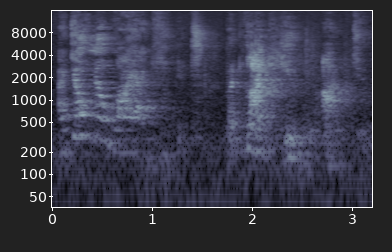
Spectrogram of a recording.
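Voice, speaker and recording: Grandiose, swooping pirate captain in echoey theatre. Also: male voice, sits high, lively intonation, pushed and bright. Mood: taunting, confiding. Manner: grandiose, wry, deliberate with swooping emphasis. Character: scheming theatrical male pirate captain, smug and menacing. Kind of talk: projected stage-play acting. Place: indoor playhouse stage. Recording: echoey theatre, far mic, faint noise.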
